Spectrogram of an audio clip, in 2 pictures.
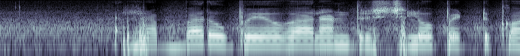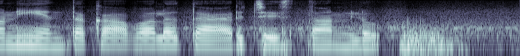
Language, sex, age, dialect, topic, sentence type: Telugu, male, 18-24, Telangana, agriculture, statement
